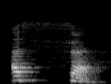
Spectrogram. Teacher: der Sin, der dazu geführt hat, dass Lam verschwindet, als hätten wir in die Sonne geschaut und die Sonne blendet uns und da sehen wir den Buchstaben nicht. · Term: Sonnenbuchstabe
